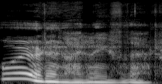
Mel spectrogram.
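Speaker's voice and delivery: speaking while yawning. Demonstrating how someone sounds, speaking while yawning. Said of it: "like you're yawning".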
